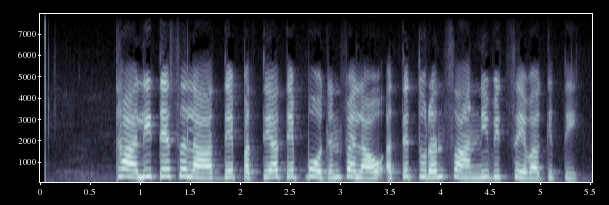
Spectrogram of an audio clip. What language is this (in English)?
Punjabi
